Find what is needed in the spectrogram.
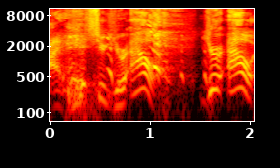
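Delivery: mock-angry, insistent, exasperated yelling. Retelling a game, the speaker acts out yelling at a sixth-grade boy who keeps throwing. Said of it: "Then I'm yelling at your sixth grade son".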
